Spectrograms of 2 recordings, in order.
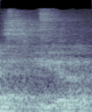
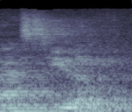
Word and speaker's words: Yasir: Bapak Ibu, perkenalkan nama saya Yasir. Ejaannya adalah Yegi Alpha Sierra India Eco Romeo Yasir. Mohon untuk tidak memanggil saya dengan sebutan yang lain, karena kadang-kadang ada orang yang memanggil saya dengan sebutan Nasir, Yaris, dan Wasir, Bapak Ibu.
